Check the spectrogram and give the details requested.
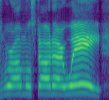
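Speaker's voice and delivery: Kathleen on the radio. Retold or imitated. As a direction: bark it like a ruthless leader. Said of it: "He goes".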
